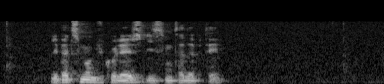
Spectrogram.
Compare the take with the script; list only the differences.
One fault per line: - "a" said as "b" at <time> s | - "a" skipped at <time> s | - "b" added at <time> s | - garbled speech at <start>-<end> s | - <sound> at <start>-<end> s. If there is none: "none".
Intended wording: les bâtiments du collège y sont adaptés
none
